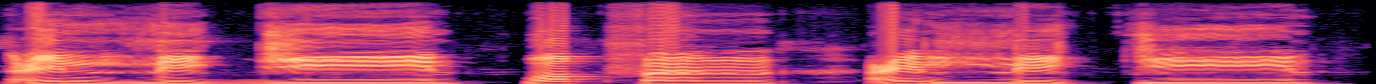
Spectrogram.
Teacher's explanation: جب وقف کریں گے، سٹاپ کریں گے تو نون کو سائلنٹ کریں گے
